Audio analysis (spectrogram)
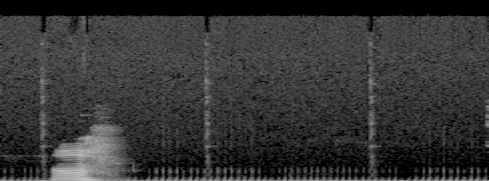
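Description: A cat in the game Strange Antiquities gives a short bright mew, then a steady low purr rumbles on for a few seconds as it is petted, close and alone.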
